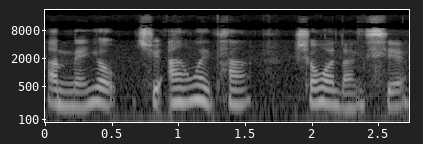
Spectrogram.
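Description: A woman talks at a moderate pace with fairly even intonation. It is an unremarkable speaking voice. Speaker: student preparing for exams. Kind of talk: testimony.

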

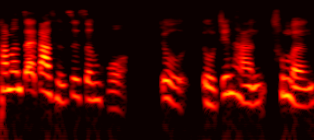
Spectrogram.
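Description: This woman's voice has a medium pitch. She speaks at a moderate pace. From Fujian, China. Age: 30s. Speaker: rare disease patient and online editor. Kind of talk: interview testimony. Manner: halting, many fillers.

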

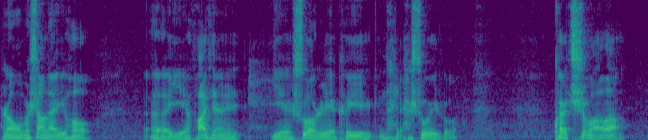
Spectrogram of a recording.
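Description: The voice belongs to a man. He talks fairly quickly, and his pitch shifts in an ordinary way. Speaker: office colleague at a sneaker media outlet. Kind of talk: casual chat.

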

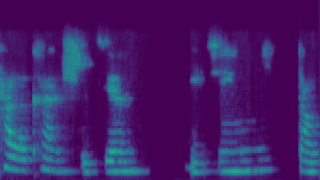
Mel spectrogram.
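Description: This woman speaks at a medium pitch in a dark, mellow tone that is somewhat breathy. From southern China. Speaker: book podcast host. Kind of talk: casual monologue. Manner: slow.

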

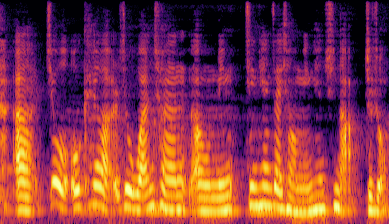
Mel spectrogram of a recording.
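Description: A woman with lively intonation and an ordinary speaking voice. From Shanghai. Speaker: language graduate. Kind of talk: casual chat.

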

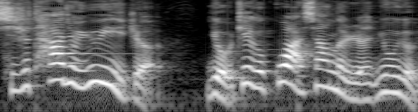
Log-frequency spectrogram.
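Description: A woman with a northeastern Chinese accent speaks fairly slowly, her pitch swinging very widely. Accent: Mandarin with northeastern Chinese tinge. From Sichuan, China. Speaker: podcast co-host. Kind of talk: casual chat.

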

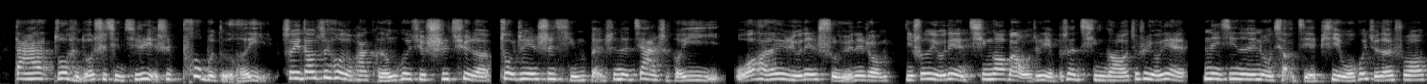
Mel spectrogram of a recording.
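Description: This woman has an ordinary speaking voice, pitched fairly high. She talks at a fairly quick pace with hardly any pauses. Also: lively intonation. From Dalian, northeast China. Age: 30s. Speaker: corporate culture consultant. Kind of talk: podcast interview.

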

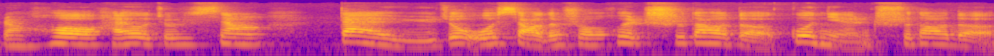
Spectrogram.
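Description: A woman with a plain, everyday voice talks at a moderate pace in a medium pitch with ordinary pitch variation. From Shanxi, northern China. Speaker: podcast co-host. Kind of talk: casual chat.

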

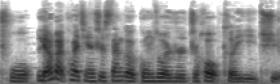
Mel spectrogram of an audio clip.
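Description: A woman's voice, somewhat low in pitch, moves at an unhurried but not slow pace. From Inner Mongolia, Baotou. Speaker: traveler sharing trip experience. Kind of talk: casual chat. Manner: hesitant, many fillers.

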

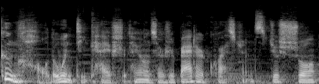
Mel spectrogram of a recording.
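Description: Noticeable background noise sits behind a man talking at a very fast pace. His pitch is fairly low, with ordinary variation. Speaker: podcast host. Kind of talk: casual solo monologue. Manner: hesitant with frequent fillers and repetitions.

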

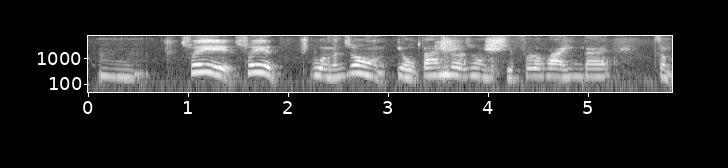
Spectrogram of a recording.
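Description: Her fairly high-pitched voice moves at a fairly slow pace with ordinary pitch variation, and noticeable background noise sits behind this woman. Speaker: podcast co-host. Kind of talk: casual interview. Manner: soft-spoken.

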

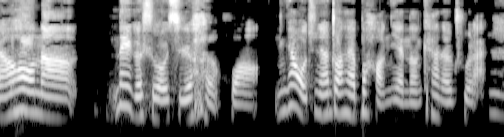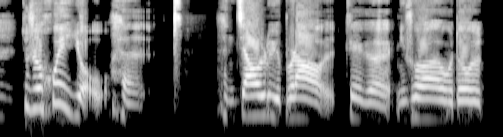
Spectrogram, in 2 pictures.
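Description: A woman's animated voice at medium pitch, dry and close with no echo. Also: lively intonation, moderate pace. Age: 30s. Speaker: podcast co-host. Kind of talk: casual chat.

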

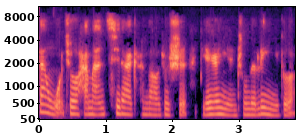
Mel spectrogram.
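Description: Someone with a strong Suzhou accent talks at a moderate pace in a dry, close sound with no echo and a quiet background. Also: woman. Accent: fairly strong Suzhou. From Suzhou, China. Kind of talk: casual chat.

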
